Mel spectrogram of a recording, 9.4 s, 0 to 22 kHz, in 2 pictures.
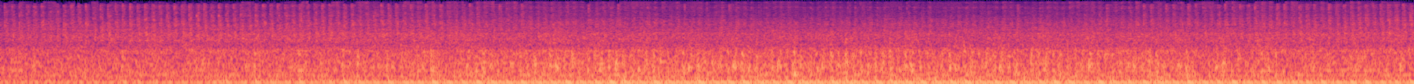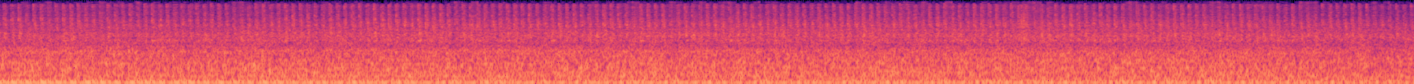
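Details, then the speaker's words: Massey Ferguson 1105 tractor with turbo Perkins diesel, abandoned project just started via push button: diesel settles into an even steady idle with low regular beat, no knock or misfire; runs smoothly, normal idle. "That has got to be one of the smoothest running, I don't know, she just runs good."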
